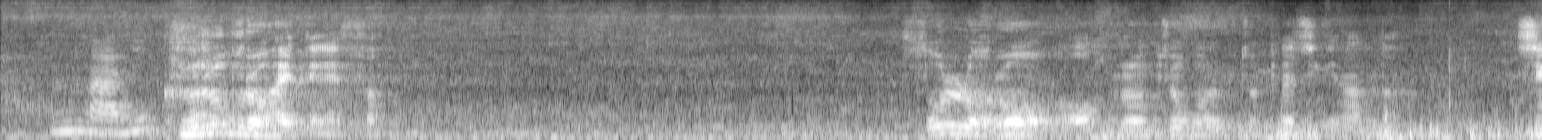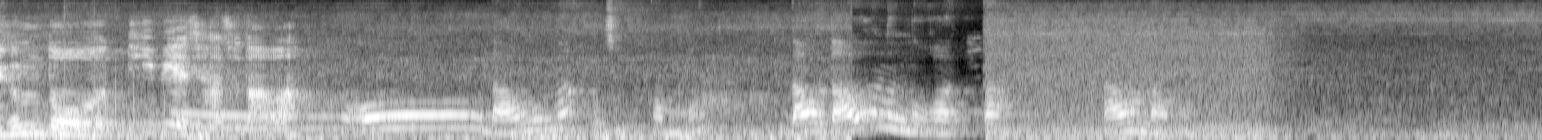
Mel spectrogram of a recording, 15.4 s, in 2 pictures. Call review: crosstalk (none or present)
present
